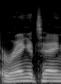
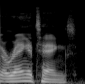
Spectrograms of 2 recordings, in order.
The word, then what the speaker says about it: orangutan: bob pronounced orangutang orangutangs so i i say orangutan why do i say tang at the end orangutan no i definitely say orangutan a few times please orangutan orangutans i'm not saying my pronunciation is correct that's how i would say it not a word i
